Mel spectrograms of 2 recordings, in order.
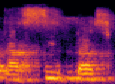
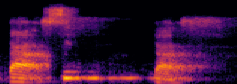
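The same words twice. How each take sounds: First: Said in the usual way. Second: "Tacitas" slow, lower and softer, syllable by syllable; split into syllables. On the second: Shown as a demonstration. Teacher working out the stressed syllable, split syllables. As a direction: sound out "Tacitas" as ta, ci, tas with pauses. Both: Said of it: "cuál sería la sílaba tónica".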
